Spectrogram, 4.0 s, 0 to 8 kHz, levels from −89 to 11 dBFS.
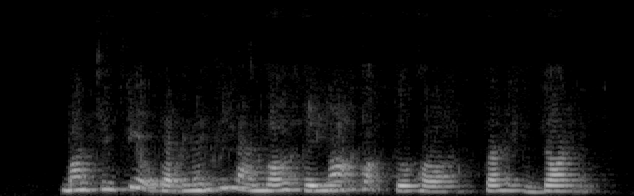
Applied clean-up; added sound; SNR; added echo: neural mask model DeepFilterNet 3.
